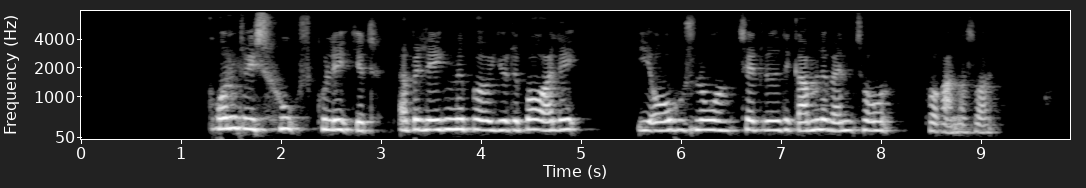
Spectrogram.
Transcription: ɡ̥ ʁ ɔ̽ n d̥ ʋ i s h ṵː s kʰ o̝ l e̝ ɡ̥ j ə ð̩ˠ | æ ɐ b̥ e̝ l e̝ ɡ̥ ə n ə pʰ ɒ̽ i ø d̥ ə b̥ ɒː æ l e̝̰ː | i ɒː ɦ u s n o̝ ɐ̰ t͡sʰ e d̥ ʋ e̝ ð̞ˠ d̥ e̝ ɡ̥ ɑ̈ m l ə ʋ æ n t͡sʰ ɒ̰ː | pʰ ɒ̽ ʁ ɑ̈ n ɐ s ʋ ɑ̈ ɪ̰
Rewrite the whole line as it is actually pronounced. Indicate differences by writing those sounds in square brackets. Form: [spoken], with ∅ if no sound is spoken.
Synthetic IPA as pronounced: ɡ̥ ʁ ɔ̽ n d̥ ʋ i s h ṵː s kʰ o̝ l e̝ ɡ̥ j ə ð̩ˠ | æ ɐ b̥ e̝ l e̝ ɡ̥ ə n ə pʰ ɒ̽ [j] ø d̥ ə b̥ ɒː æ l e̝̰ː | i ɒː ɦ u s n o̝ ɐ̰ t͡sʰ e d̥ ʋ e̝ ð̞ˠ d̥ e̝ ɡ̥ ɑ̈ m l ə ʋ æ n t͡sʰ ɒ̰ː | pʰ ɒ̽ ʁ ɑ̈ n ɐ s ʋ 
